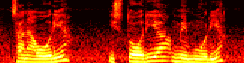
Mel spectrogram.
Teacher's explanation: Por ejemplo, si pronunciamos o decimos zanahoria, historia, memoria, podemos ver que son las mismas palabras, que son graves también, pero el acento está colocado en otra vocal, en este caso en la vocal abierta, como es el caso de zanahoria, que lleva el acento en la O.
